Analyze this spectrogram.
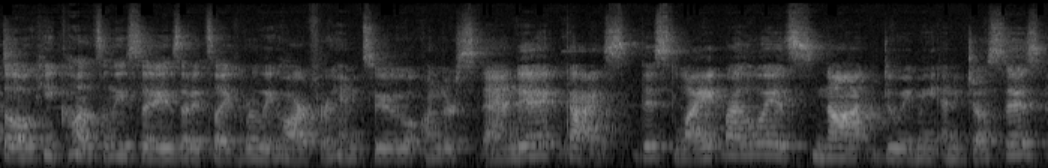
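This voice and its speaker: Over noticeable background noise and audible room echo, a woman with a Spanish accent speaks at medium pitch in a monotone, flat intonation. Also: hardly any pauses. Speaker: beauty vlogger. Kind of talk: casual chat. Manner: chatty, casual.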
